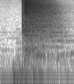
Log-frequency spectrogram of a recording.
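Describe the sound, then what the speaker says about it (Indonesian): A single sharp report from a Predator semi-CNC PCP air rifle, close and loud, with a sudden crack followed by a brief ringing decay, alone without talk. "kita coba tembak lagi"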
